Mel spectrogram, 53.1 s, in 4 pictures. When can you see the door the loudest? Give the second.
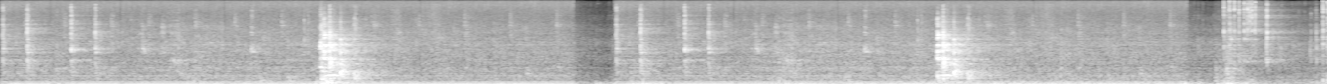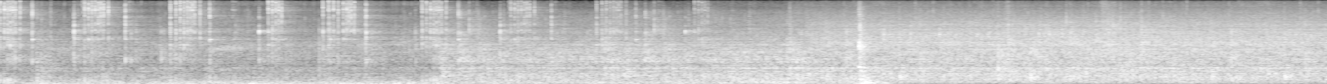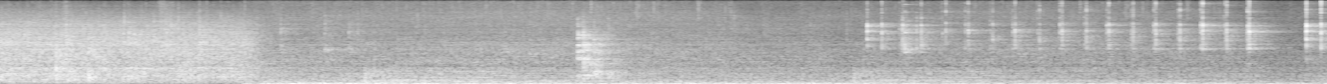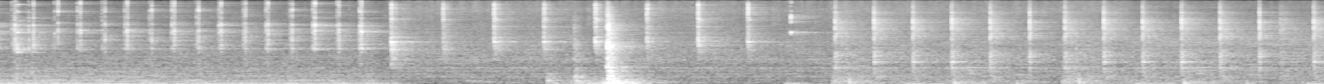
46 s.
